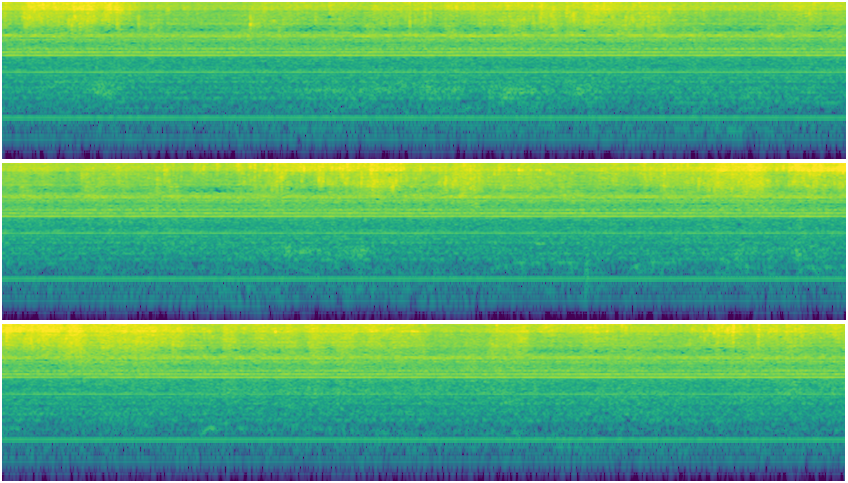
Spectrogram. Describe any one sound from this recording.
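Water sprays from a hose and splashes onto a wet mat.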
